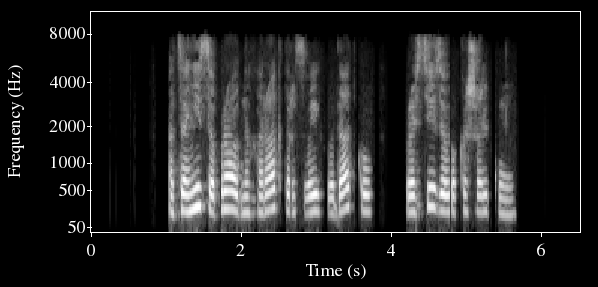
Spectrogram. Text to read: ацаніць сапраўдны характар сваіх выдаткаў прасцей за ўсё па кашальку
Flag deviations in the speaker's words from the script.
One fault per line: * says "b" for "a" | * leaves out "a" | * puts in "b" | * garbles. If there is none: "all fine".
* leaves out "ўсё"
